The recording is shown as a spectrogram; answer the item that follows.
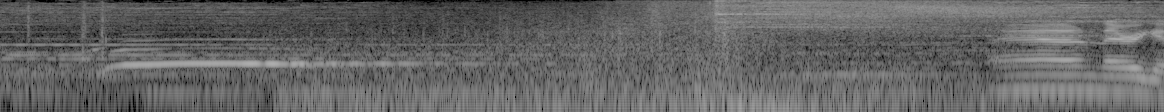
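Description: A dog howls in Final Fantasy XIV with long, wavering, rising cries, one early and another near the end, over a steady game soundtrack.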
